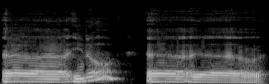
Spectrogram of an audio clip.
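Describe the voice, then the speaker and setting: Male commentator, Arabic accent and native Arabic speaker; creaky, gravel-edged voice, mid pitch; informal, sardonic, incredulous delivery. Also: very slow, dark tone. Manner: mocking, incredulous, with rhetorical questions. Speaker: host of a religious commentary show. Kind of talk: informal polemical commentary on read-out texts.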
